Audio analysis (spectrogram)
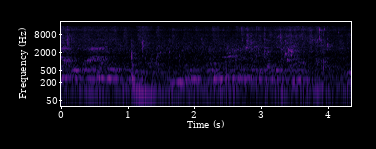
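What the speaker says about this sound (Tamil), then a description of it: "அதுக்கு 5 கப் தண்ணி ஆட் பண்ணுறேன்." Water poured into a pot of rice, a steady continuous splashing and trickling wash that runs nearly unbroken, fairly faint and close.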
